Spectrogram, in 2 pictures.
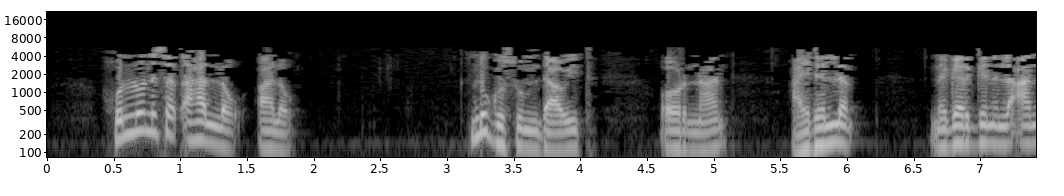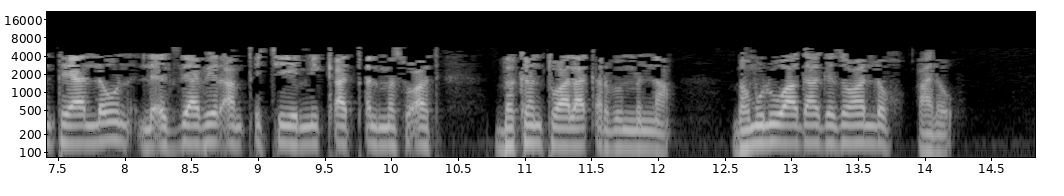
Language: Amharic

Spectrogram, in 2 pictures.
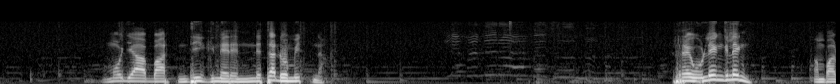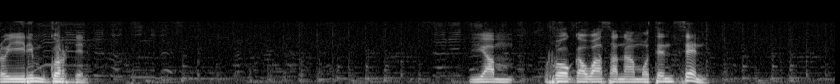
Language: Serer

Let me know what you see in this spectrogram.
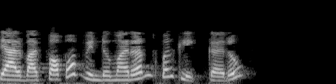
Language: Gujarati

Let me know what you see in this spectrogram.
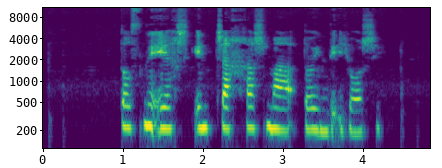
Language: Seri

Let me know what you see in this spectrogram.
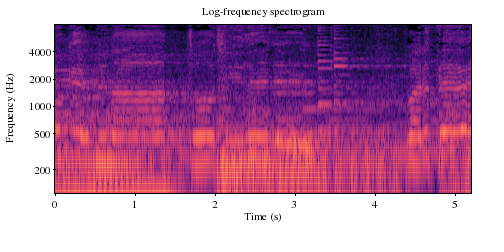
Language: Arabic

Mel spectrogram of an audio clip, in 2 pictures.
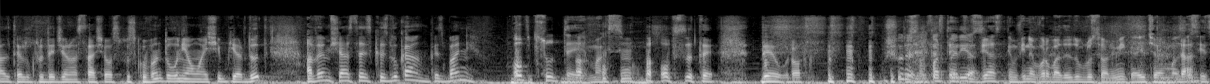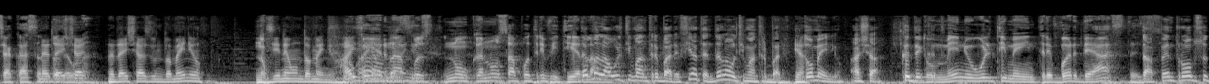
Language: Romanian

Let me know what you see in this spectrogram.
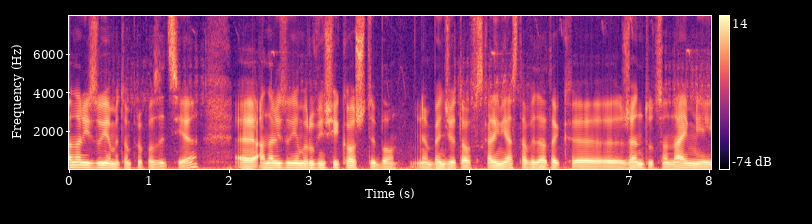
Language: Polish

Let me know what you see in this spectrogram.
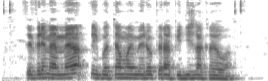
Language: Romanian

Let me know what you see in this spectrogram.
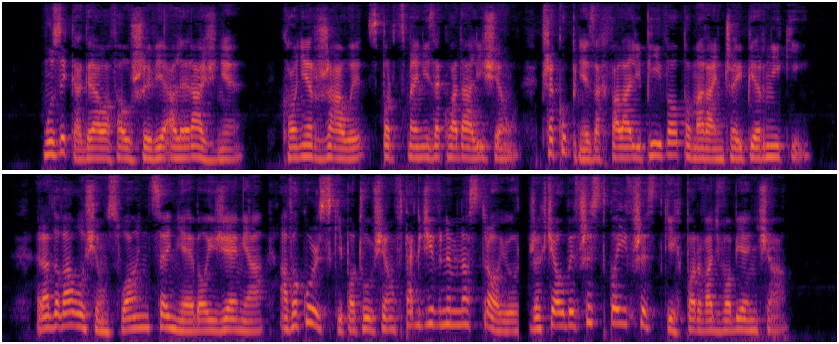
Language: Polish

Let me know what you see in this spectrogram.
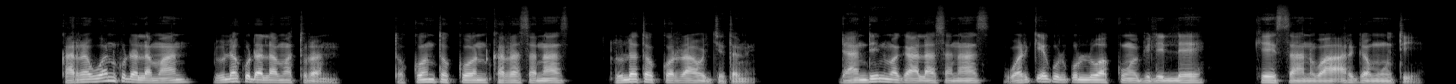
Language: Oromo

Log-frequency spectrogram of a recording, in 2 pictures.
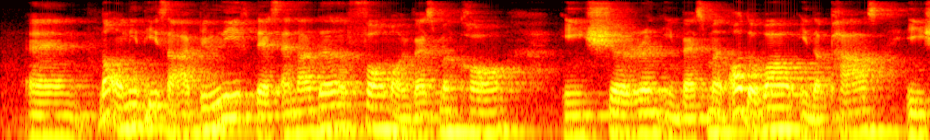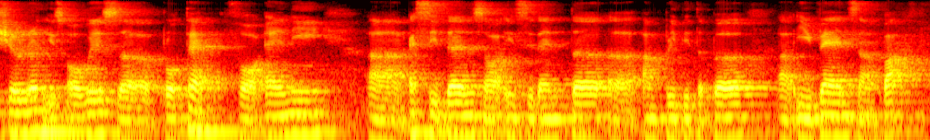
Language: English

